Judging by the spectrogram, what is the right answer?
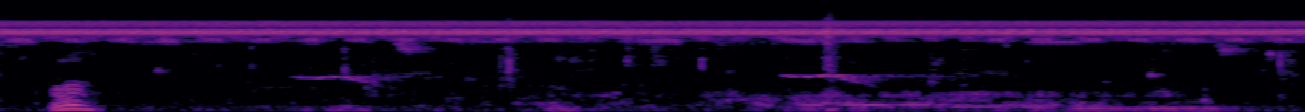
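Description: Steady high-pitched drone of an insect chorus, with three short falling chirps over it and a brief voiced sound near the start.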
